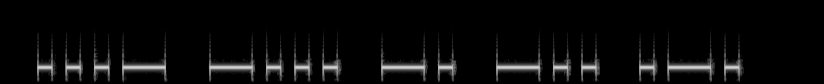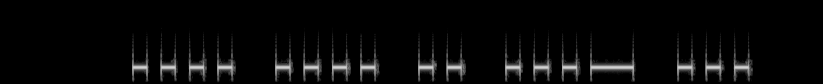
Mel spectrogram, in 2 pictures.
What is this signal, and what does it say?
Morse code, heard as a keyed tone, about 8 wpm, 800 Hz. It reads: VBNDR HHIVS
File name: 8wpm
